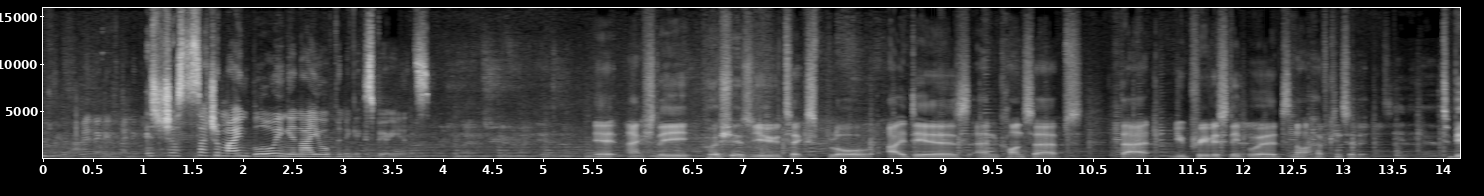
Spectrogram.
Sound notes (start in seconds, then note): 3.7 people talking; 3.7 pleasant music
